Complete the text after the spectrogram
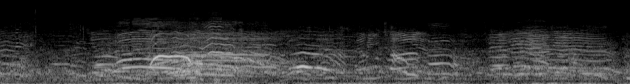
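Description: A crowd of people chatter and call out excitedly close by.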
